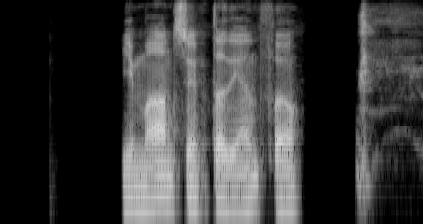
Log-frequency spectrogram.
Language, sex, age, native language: Icelandic, male, 15, Icelandic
